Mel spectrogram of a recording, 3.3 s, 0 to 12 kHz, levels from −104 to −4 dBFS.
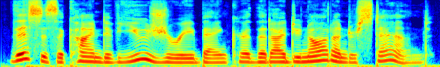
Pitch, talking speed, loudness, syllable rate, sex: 195 Hz, 220 wpm, -19 LUFS, 5.4 syllables/s, female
